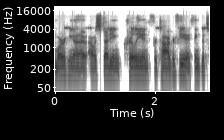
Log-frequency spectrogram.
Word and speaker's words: Kirlian: I was studying Kirlian photography. I think that's how you say it. That's like one of those 14 things, right? Kirlian, yeah.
